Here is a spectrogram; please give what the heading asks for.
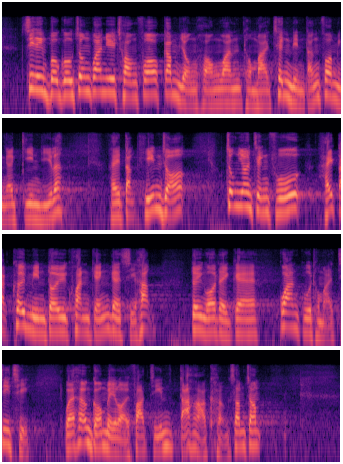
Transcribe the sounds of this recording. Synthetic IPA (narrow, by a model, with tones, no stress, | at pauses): siː˥t̪ɪ˧˥ŋp̬o˧wko˧wt͡sʊ˥ŋkwaː˥njyː˥t͡ʃʰɔː˧ŋfɔː˥kɐ˥mjʊ˨˩ŋhɔː˨˩ŋwɐ˨nt̪ʰʊ˨˩ŋma̰ː˨˩jt͡sʰɪ˥ŋliː˨˩nt̪ɐ˨˥ŋfɔː˥ŋmiː˨nkɛ˧kiː˧njiː˨˧lɛː˥ | hɐ˨jt̪ɐ˨k̚hiː˨˥nt͡sɔː˨˥ | t͡sʊ˥ŋjœː˥ŋt͡sɪ˧ŋfuː˨˥hɐ˨˥jt̪ɐ˨kʰːɵ˥ɥmiː˨nt̪ɵ˧ɥkʷʰɐ˧nkɪ˨˥ŋkɛː˧siː˨˩ɦɐ˥k̚ | t̪ɵ˧ɥŋɔː˨˧t̪e˨jkɛː˧kʷwaː˥nkuː˧t̪ʰŋma̰ː˨˩jt͡siː˥t͡sʰiː˨˩ | wɐ˨jɦœː˥ŋkɔː˨˥ŋme˨jlɔ̰ː˨˩jfaː˧t̚t͡siː˨˥nt̪aː˨˥ɦa̰ː˨kʰœː˨˩ŋsɐ˥mt͡sɐ˥m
